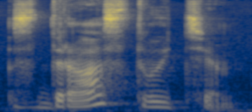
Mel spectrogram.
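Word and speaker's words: здравствуйте: russian formal greeting is drasti hello notice that the fifth letter the consonant vo is silent when you pronounce this word also i will mention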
